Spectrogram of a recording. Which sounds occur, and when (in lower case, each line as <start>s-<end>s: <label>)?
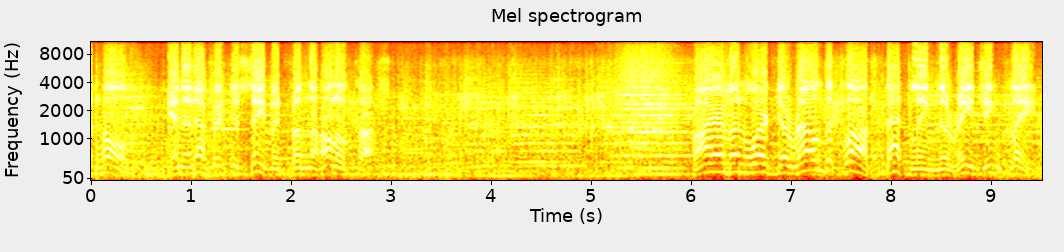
0.0s-9.5s: music
0.0s-9.5s: background noise
0.1s-0.5s: male speech
0.7s-2.8s: male speech
5.9s-7.8s: male speech
6.0s-9.5s: fire
7.9s-9.5s: male speech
